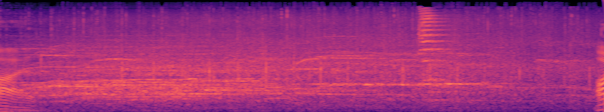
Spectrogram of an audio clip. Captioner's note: applause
